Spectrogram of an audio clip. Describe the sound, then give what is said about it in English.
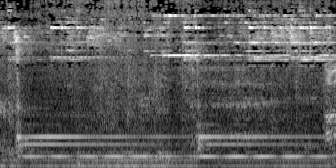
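A heavy old disused bell begins to swing and rings loudly, struck twice about two seconds apart, each stroke leaving a long, humming metallic tone that carries on without any voices. “His glance happened to rest upon a disused bell, and as he looked, he saw this bell begin to swing.”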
